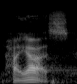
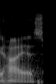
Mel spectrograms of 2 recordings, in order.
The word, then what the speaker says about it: HIAS: way that you pronounce our name like Henry pronounces it hias which is the way it was done in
